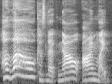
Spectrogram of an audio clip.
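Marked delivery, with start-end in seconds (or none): 0.0-0.7 loud, high, drawn-out hello; indignant hello. Retold or imitated. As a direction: call him out, incredulous. Retold indignant calling out to him.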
